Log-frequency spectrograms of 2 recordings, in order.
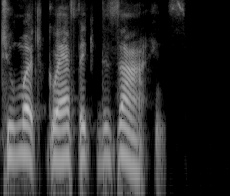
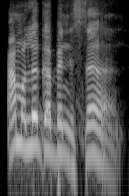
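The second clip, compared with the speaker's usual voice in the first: louder repeat, "look" punched hard; mock defiant boast; 4 semitones higher, 6 dB louder than usual. Mocking stoners to his viewers, loud defiant repeat. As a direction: belt out "I'ma look up in the sun" like a dare.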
